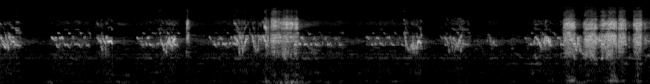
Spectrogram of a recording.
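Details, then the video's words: Budgerigars warble and chirp loudly, stringing thin twittering notes into chattering runs that end in a harsh burst of overlapping squawky chirps. "Beautiful Budgies Chirping Sound"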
